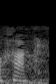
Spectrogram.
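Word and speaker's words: Haqq: His name is Emmanuel Huck. It's spelled H-A-Q-Q.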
